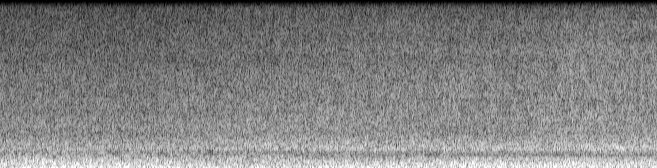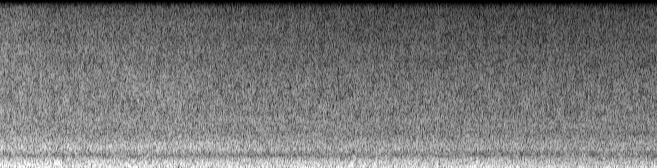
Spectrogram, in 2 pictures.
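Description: A small rocky stream running, a steady rush of water that grows a little fainter near the end.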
